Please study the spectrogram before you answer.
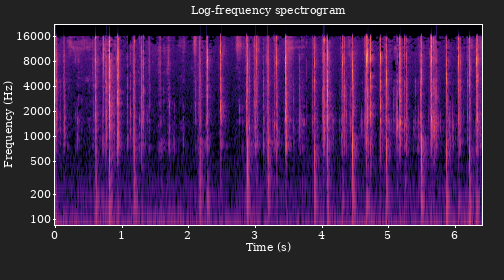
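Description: Fingertips rapidly press and tap the backlit keys of a plastic Razer Tartarus Chroma gaming keypad, seen up close from the side. The result is a steady stream of short, dry plastic clicks with bright attacks and almost no ring, set over a low background hum.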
